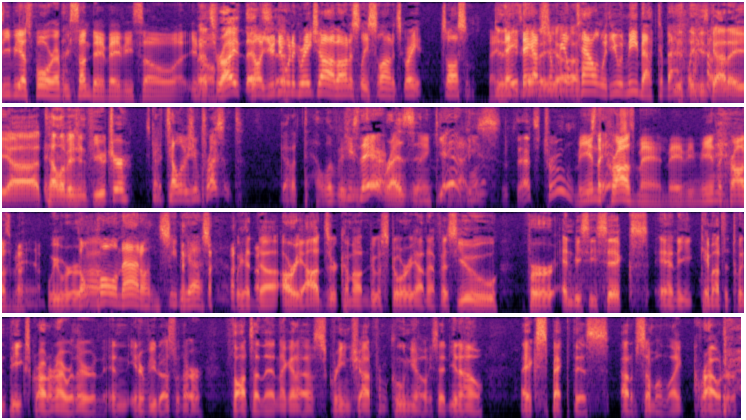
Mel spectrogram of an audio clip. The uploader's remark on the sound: live at Amerant Bank Arena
